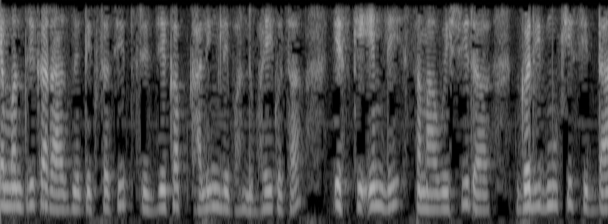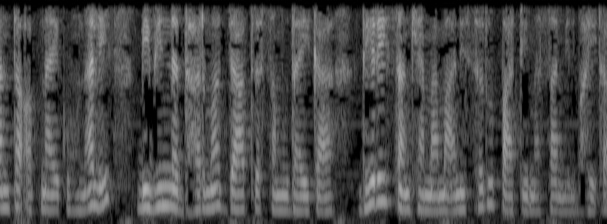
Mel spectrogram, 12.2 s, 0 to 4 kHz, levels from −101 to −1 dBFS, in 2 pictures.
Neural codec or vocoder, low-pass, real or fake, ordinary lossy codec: none; 3.6 kHz; real; none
